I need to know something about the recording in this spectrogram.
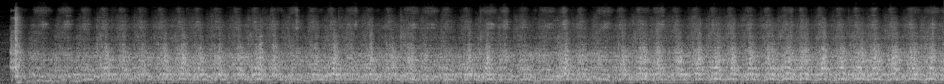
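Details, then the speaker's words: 1932 Morris Minor four-cylinder sidevalve, unused for decades, 6V battery, choke off: the starter turns it over steadily but it never fires; it ran earlier, owner suspects the points have closed up, and the points had been cleaned after giving a weak spark. "I don't know seems odd that it did run but now it won't and if the points have closed it but just try just try again briefly"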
